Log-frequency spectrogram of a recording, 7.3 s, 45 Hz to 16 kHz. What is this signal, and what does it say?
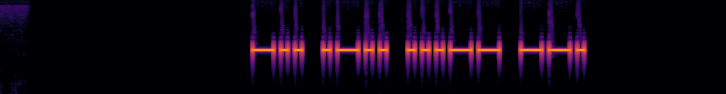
Morse code, heard as a keyed tone, about 17 wpm, 700 Hz. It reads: DL3G
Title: DXCC-100 Call Signs - 4 Characters - 17wpm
